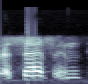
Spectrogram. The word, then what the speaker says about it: ASASSN: The name is ASASSN. – What? – Which is pronounced assassin, which is something you really don't want to talk about too much.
